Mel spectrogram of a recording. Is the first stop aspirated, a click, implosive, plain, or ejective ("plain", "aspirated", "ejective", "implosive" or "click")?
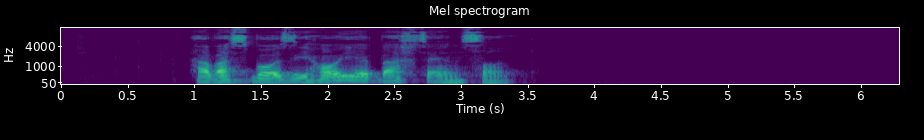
plain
